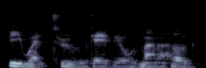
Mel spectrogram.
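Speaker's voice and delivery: ordinary delivery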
